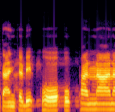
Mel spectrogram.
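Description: A man's voice chanting Pali Buddhist scripture in a recitative style: a run of short, quickly changing syllables, then a long held note on one pitch near the end.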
